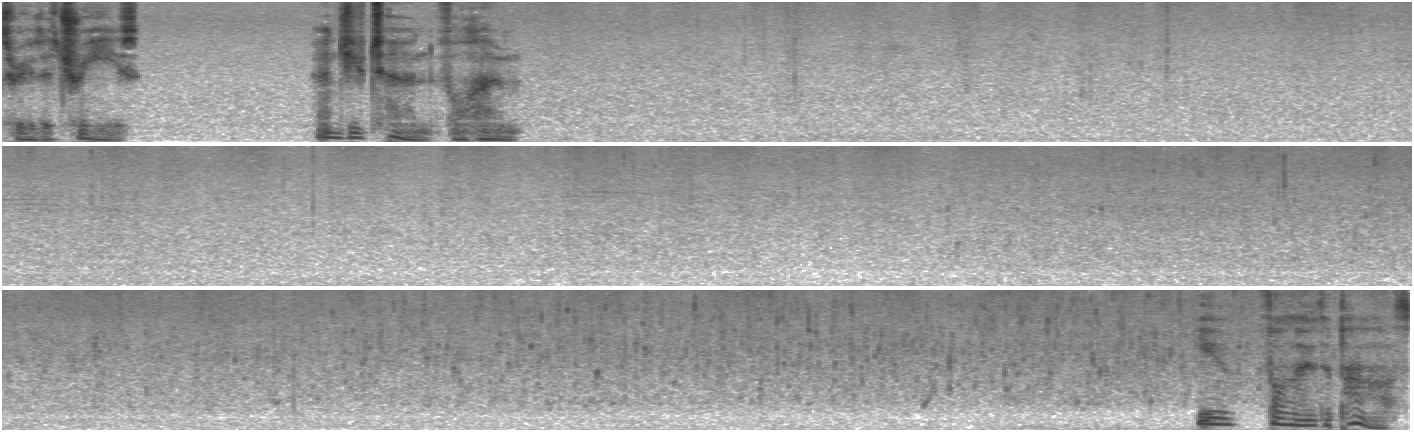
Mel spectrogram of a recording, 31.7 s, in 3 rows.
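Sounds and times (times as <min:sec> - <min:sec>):
speech: 0:00.0 - 0:01.2, 0:02.4 - 0:04.0, 0:30.7 - 0:31.6
small stream babbling: 0:00.0 - 0:31.6.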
